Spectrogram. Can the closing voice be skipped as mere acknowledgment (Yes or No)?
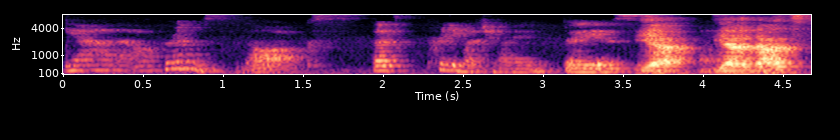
No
